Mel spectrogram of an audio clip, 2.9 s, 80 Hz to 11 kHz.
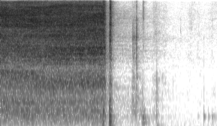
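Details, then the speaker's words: Stanley (later Bostitch) APC 2IN1 pneumatic brad/staple nailer, about 10 years old and once dropped (impact mark, no cracks seen): a loud continuous high hiss of air escaping from the head on the airline, cut off with clicks. Air leak, cause not yet found. "But I've just come to use it again now, and all it does is leak air. If we fire an airline into it, you'll hear. And it's all coming out"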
